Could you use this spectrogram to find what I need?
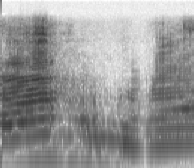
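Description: A race car driving off: a loud, buzzing engine note that sinks and softens briefly in the middle, then surges back strongly at a higher pitch.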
